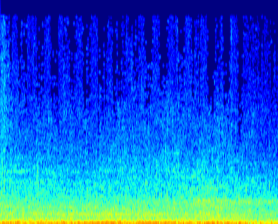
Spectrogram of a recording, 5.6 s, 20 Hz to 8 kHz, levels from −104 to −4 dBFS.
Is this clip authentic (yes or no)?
yes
